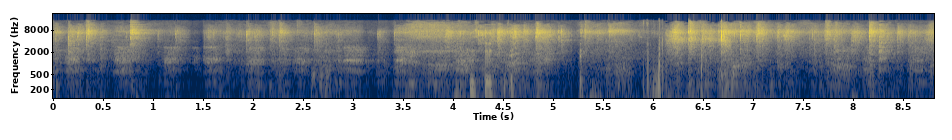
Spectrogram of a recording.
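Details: Two female English bulldogs playing, one wearing a cone after surgery and the other unsure how to deal with it: grunting, snorting and short whimpers amid busy scuffling noises.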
